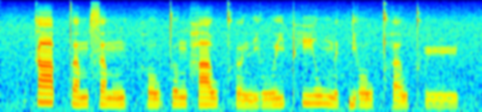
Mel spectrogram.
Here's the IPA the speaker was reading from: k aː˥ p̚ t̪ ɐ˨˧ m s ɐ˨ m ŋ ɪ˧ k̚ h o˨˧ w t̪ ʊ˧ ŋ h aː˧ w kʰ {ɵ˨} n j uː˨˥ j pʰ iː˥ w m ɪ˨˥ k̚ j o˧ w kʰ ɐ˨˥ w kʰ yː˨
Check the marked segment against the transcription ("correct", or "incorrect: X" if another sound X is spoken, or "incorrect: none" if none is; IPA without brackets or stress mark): incorrect: ɵ˨˩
